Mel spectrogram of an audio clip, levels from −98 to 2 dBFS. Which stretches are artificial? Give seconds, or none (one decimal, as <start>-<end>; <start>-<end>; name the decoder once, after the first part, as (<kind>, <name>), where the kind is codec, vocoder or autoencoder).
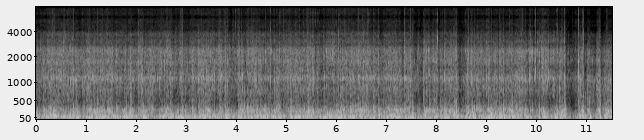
1.2-5.5 (vocoder, BigVGAN v2); 5.9-7.2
